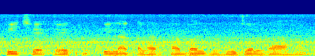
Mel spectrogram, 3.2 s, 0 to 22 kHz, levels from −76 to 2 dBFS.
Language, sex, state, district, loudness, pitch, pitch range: Hindi, male, Arunachal Pradesh, Lower Dibang Valley, -15 LUFS, 105 Hz, 105-110 Hz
